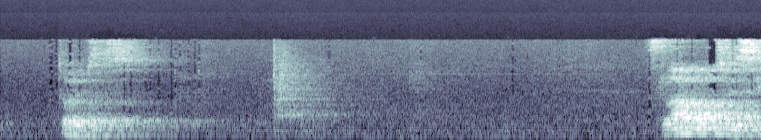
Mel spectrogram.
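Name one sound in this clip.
An elderly man's voice rings out in bursts in a large echoing hall.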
